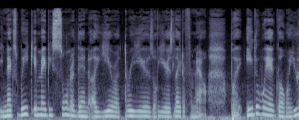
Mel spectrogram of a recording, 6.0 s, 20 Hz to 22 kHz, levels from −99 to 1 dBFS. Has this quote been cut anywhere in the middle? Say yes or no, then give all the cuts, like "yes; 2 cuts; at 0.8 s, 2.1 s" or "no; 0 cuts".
yes; 1 cut; at 3.1 s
